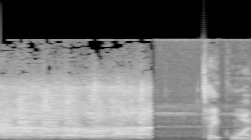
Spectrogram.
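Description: Men laugh loudly close by.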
